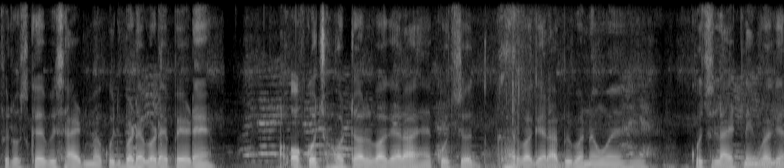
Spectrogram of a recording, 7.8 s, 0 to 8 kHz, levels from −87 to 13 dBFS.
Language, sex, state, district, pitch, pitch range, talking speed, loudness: Hindi, male, Bihar, East Champaran, 115 Hz, 115-120 Hz, 185 wpm, -23 LUFS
